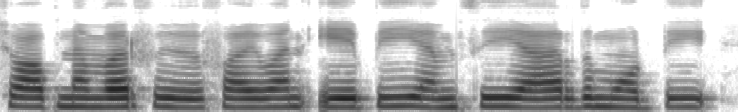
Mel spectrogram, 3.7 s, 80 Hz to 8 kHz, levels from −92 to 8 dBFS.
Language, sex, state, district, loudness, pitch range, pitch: Kannada, female, Karnataka, Bidar, -16 LUFS, 225-235 Hz, 225 Hz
